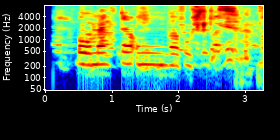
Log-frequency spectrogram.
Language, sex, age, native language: Icelandic, male, 10, Icelandic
